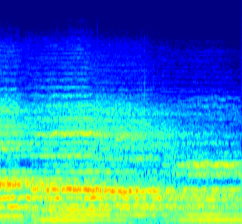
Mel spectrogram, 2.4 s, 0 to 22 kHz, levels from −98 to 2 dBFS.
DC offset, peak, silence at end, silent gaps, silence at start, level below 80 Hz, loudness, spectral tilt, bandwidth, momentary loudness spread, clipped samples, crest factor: under 0.1%; -16 dBFS; 0 s; none; 0 s; -50 dBFS; -30 LUFS; -7.5 dB/octave; 10.5 kHz; 7 LU; under 0.1%; 14 dB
